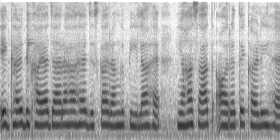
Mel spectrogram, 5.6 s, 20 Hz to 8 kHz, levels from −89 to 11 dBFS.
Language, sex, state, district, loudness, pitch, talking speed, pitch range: Hindi, female, Punjab, Fazilka, -16 LUFS, 245 Hz, 160 wpm, 235-250 Hz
